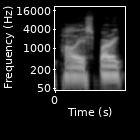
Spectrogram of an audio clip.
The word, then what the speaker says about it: polyaspartic: And the polyaspartic doesn't do that.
